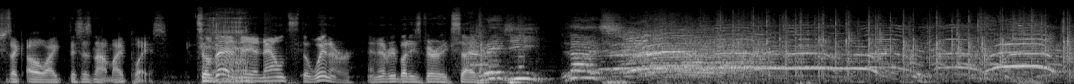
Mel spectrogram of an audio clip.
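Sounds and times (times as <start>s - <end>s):
speech: 0.0s - 6.6s
audience applauding: 6.5s - 10.7s.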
